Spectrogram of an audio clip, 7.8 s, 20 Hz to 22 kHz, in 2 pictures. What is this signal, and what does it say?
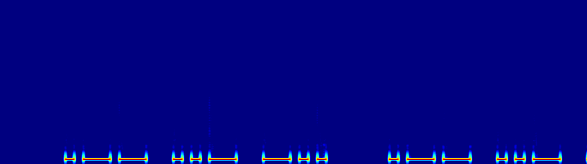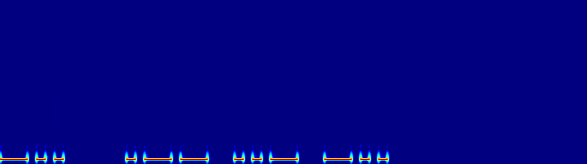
Morse code, heard as a keyed tone, about 20 wpm, 700 Hz. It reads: WUD WUD WUD
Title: Abbreviations Repeated 3x - 20wpm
